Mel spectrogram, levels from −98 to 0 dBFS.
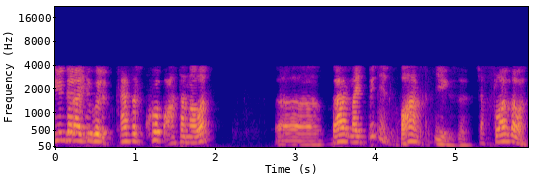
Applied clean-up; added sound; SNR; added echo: neural mask model DeepFilterNet 3.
